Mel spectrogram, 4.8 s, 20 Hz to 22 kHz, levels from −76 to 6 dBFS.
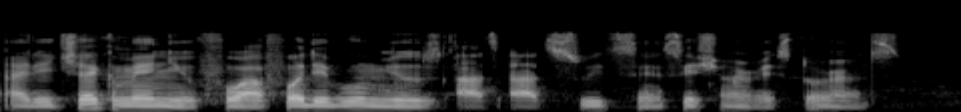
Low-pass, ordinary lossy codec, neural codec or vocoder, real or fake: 7.2 kHz; none; none; real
